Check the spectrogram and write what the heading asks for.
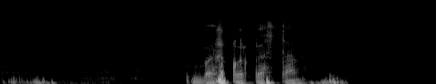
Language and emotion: Russian, neutral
